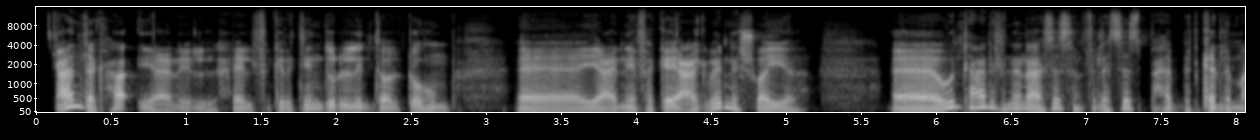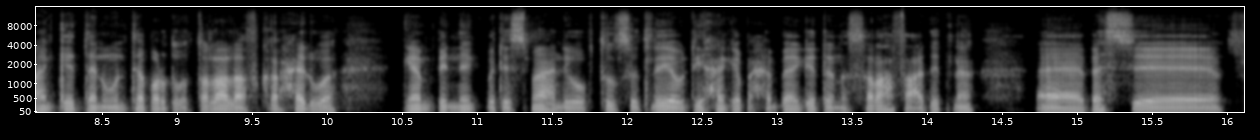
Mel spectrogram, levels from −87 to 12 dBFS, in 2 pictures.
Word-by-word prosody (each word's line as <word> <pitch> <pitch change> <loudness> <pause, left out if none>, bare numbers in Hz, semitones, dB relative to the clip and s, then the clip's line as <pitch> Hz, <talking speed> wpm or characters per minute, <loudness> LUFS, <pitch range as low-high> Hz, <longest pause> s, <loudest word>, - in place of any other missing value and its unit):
عندك 215 +3 +7
حق، - - +3
يعني 95 -3 -2
الح 95 +2 -8
الفكرتين 100 +7 -3
دول 125 0 0
اللي 105 -3 +3
أنت 105 - -7
قُلتهم 100 +3 -2 0.5
آآ، 90 0 +2
يعني 95 +3 +1
فك 110 - -2
عاجبيني 150 - +4
شوية 105 -8 0 0.5
آآ، 105 +1 +6
وأنت 190 - +2
عارف 180 -4 +3
إن 145 - -3
أنا 140 -4 +4
أساسًا 130 +1 -2
في - - -12
الأساس 145 -1 -2
باحب 125 +3 -6
أتكلم 115 -7 0
معاك 105 +4 -2
جدًا، 110 -3 -2
وأنت 105 +2 -4
برضو 115 -4 -1
بتطلّع - - +3
لي - - +4
أفكار - - -4
حلوة 110 -3 +1 0.5
جنب 120 0 0
إنك 105 0 -3
بتسمعني 105 -5 0
وبتنصت 100 +2 -4
ليّا، 110 -2 +3
ودي 100 +3 -4
حاجة 115 -1 -2
باحبها 105 +1 -4
جدًا 110 -1 -3
الصراحة 110 -2 -1
في - - -4
قعدتنا 100 -2 -3 0.4
آآ، 90 +1 +2
بس 100 +2 0
آآ، 95 -2 +1
105 Hz, 175 wpm, -25 LUFS, 95-120 Hz, 0.5 s, عندك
